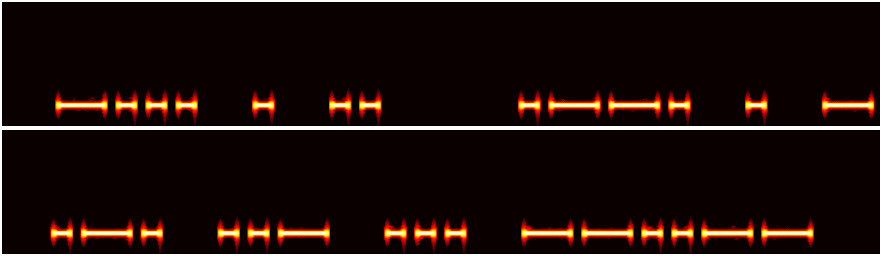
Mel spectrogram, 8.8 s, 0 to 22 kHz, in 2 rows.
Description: Morse code, heard as a keyed tone, about 16 wpm, 680 Hz. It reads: BEI PETRUS,
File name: Morsekurs / Witze / Witz 25. Oktober 2022 70 F80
